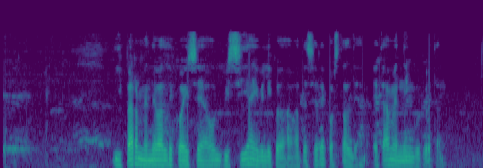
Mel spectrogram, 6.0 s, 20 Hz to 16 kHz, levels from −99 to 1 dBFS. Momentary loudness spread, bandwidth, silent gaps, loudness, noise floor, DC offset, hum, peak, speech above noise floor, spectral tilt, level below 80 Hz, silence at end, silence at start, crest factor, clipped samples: 20 LU; 7.6 kHz; none; -44 LUFS; -72 dBFS; under 0.1%; none; -22 dBFS; 29 dB; -5 dB/octave; -68 dBFS; 0.45 s; 0.05 s; 22 dB; under 0.1%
